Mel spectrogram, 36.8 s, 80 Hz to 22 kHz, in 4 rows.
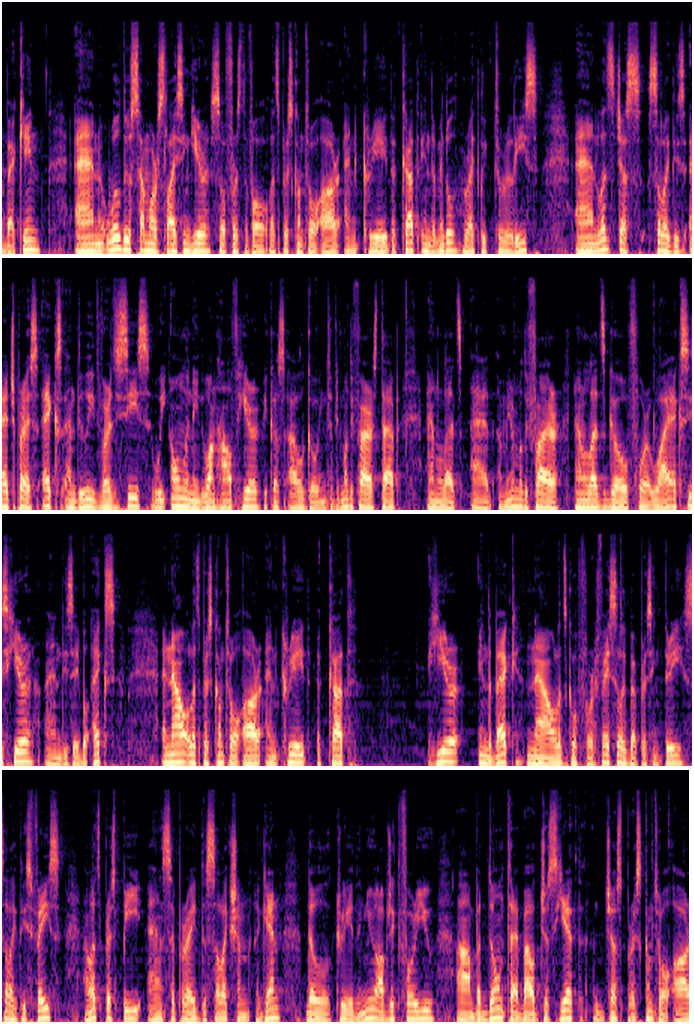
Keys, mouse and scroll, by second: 1.2 shift+middle click, 3.7 ctrl+r, 5.8 right click, 7.9 click, 9.3 x, 9.4 ctrl+z, 9.5 x, 13.2 click, 15.9 click, 16.7 click, 17.4 click, 21.5 ctrl+r, 24.6 click, 26.5 3, 27.1 click, 29.0 p, 36.2 ctrl+r.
